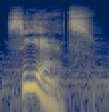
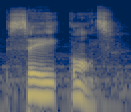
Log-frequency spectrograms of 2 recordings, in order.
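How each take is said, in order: First: The word sounds like 'sea ants'. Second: The first vowel sounds like 'ay'. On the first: This is the old pronunciation from the song. "which apparently was how those fellas pronounced seance" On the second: This is the original French pronunciation. "the proper French pronunciation ... it pronounces it as an A"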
